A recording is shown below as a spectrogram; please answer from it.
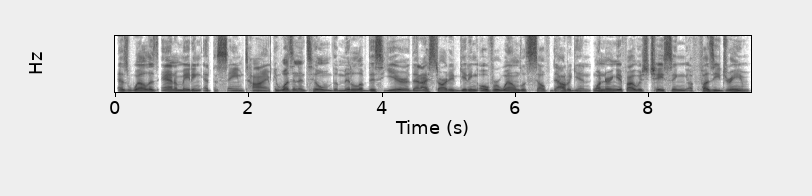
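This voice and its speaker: A man's voice: mid-range voice, fairly bright tone, no echo, studio quality. A young man narrating a casual, scripted storytime as an animator, with playful, self-mocking asides. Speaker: animator and video creator telling their own story.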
